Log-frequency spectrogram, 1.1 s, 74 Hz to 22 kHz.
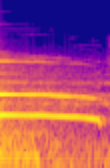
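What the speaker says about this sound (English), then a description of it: "Great dog." A dog howls in an E3 video game trailer, one long steady tone that holds and then drops off sharply at the end, clear and fairly close, with no talk over it.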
